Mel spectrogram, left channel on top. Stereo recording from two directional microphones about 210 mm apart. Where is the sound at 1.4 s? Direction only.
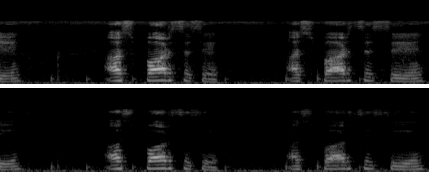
35° left (ahead or behind).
